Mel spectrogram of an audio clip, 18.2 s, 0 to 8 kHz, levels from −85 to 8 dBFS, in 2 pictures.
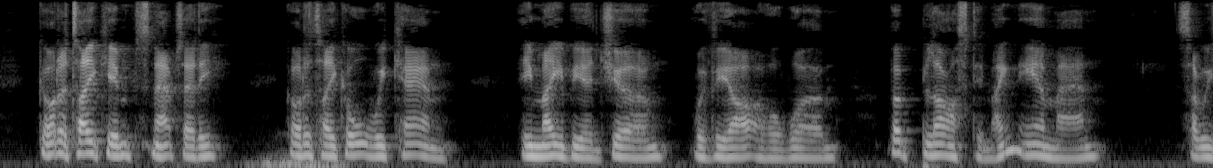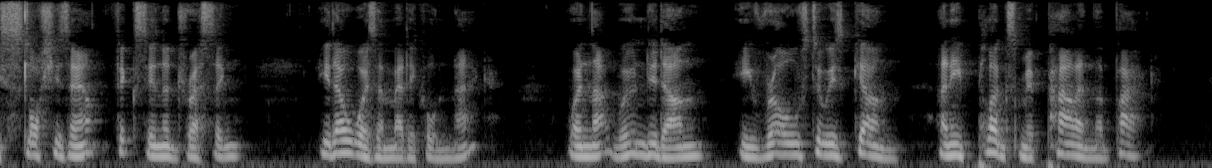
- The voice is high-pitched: No, medium, 140 Hz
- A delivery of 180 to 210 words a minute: Yes, average, 195 wpm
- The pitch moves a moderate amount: Yes, average, 3.1 semitones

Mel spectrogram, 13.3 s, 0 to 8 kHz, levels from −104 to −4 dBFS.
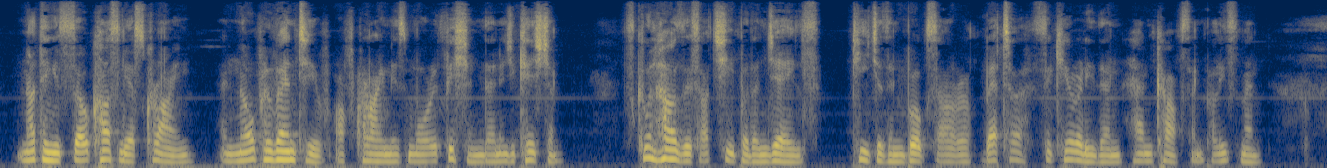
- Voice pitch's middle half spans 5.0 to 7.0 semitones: No, average, 3.3 semitones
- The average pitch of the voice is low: Yes, low, 130 Hz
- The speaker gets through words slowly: No, average, 145 wpm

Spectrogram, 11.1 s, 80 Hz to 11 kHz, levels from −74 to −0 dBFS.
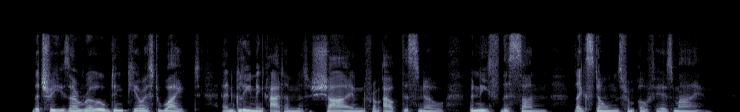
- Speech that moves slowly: Yes, slow, 125 wpm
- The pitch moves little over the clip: Yes, narrow, 2.3 semitones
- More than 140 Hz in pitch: No, low, 110 Hz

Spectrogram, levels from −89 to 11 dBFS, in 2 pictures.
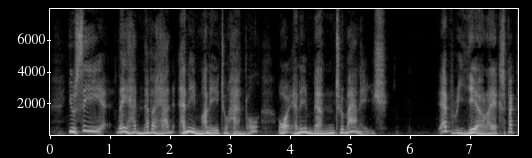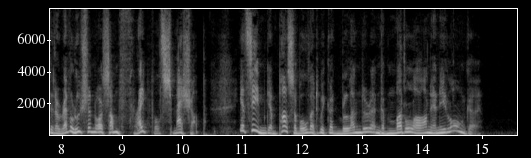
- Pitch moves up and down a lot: Yes, wide, 6.5 semitones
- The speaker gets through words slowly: No, average, 145 wpm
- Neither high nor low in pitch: Yes, medium, 180 Hz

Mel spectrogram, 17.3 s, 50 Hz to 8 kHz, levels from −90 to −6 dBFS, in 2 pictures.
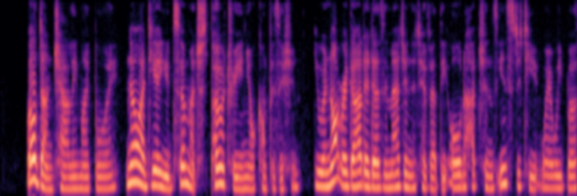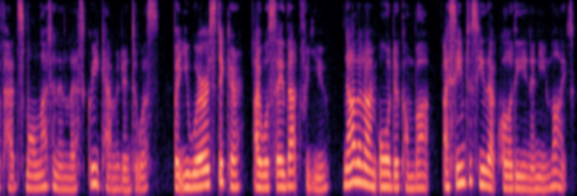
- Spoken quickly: Yes, fast, 220 wpm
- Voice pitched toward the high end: Yes, high, 195 Hz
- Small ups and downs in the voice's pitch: No, average, 3.3 semitones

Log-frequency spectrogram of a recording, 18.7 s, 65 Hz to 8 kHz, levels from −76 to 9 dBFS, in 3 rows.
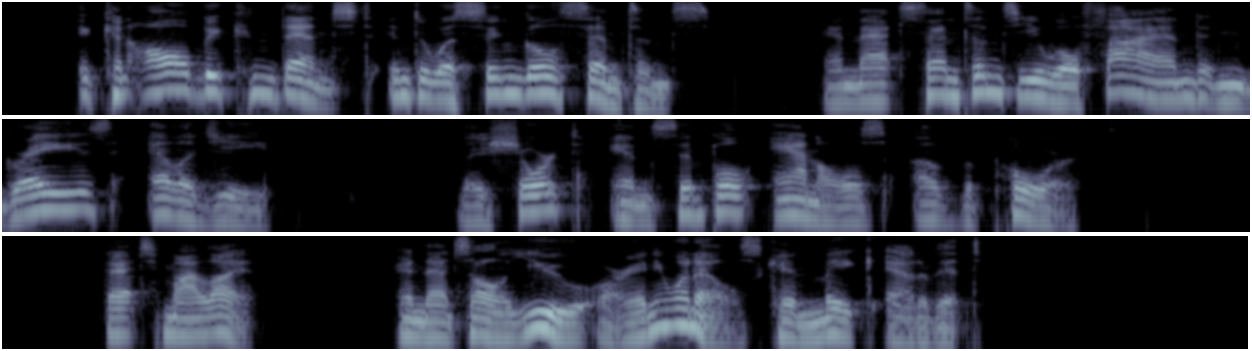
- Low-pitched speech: Yes, low, 130 Hz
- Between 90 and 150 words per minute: Yes, slow, 135 wpm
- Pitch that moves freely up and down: Yes, wide, 6.9 semitones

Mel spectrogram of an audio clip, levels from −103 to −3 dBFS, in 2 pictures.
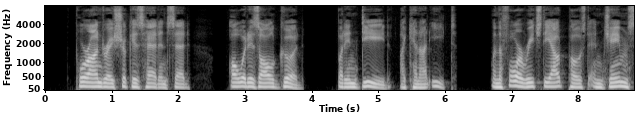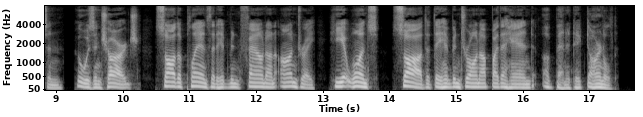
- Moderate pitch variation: Yes, average, 3.6 semitones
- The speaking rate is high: Yes, fast, 215 wpm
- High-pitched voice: No, low, 130 Hz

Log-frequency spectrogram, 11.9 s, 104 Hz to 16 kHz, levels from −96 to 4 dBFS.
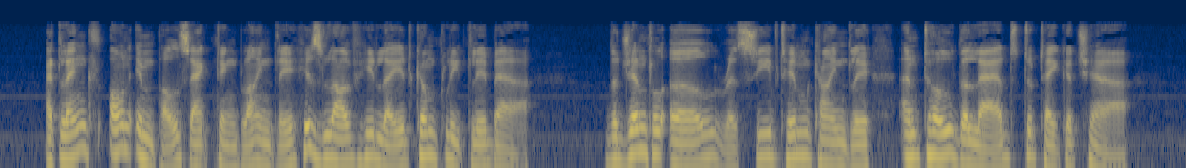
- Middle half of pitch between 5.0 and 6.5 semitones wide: Yes, wide, 5.6 semitones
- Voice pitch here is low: Yes, low, 125 Hz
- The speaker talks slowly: Yes, slow, 130 wpm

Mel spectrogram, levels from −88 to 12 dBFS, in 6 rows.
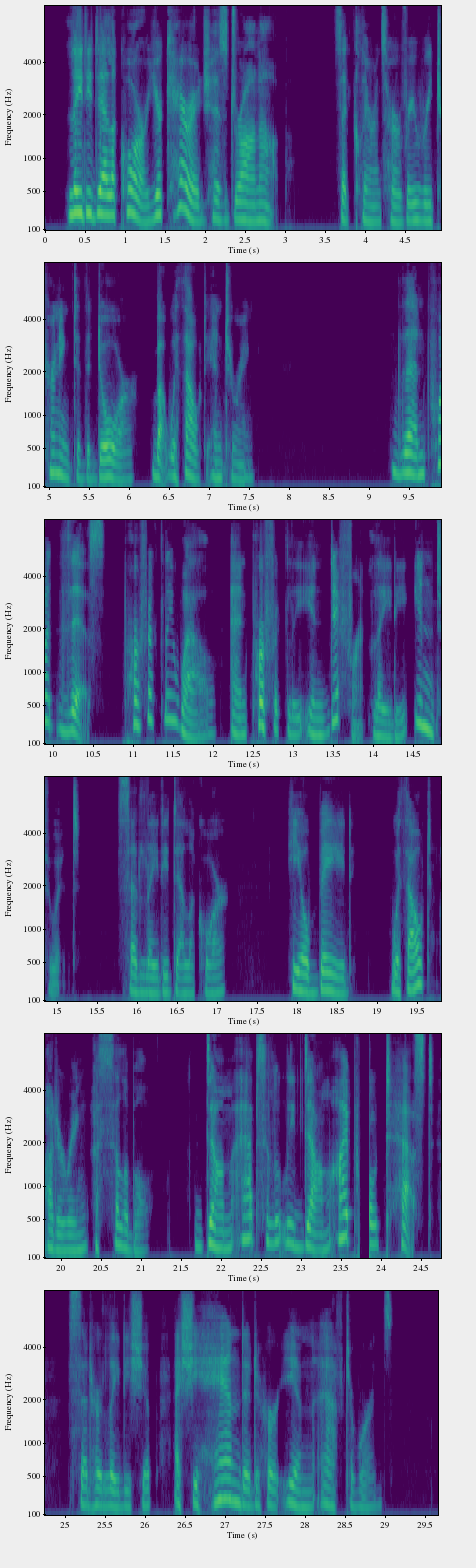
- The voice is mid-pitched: Yes, medium, 175 Hz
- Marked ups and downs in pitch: No, average, 4.8 semitones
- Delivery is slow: Yes, slow, 105 wpm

